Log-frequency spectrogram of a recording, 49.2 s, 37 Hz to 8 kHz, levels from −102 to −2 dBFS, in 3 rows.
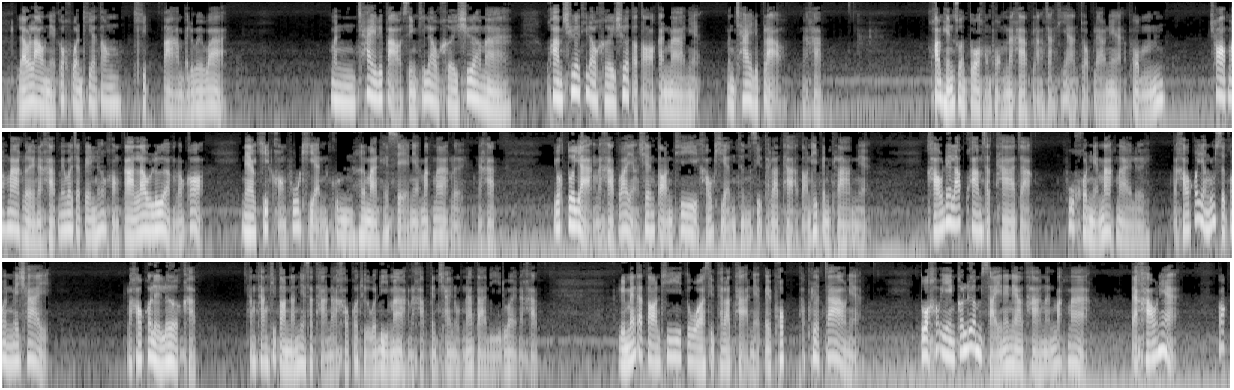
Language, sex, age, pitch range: Thai, male, 20-39, 85-115 Hz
